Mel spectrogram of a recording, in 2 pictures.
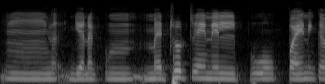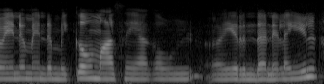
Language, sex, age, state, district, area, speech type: Tamil, female, 30-45, Tamil Nadu, Krishnagiri, rural, spontaneous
